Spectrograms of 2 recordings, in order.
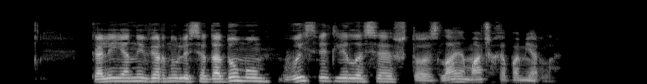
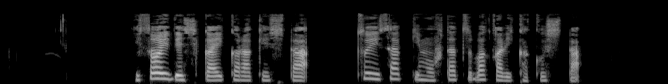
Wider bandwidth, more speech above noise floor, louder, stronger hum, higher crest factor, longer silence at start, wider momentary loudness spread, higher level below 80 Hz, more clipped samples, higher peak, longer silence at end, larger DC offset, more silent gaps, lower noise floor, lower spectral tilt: second, 8 kHz vs 11.5 kHz; second, 34 dB vs 53 dB; about the same, -22 LUFS vs -23 LUFS; neither; about the same, 20 dB vs 24 dB; second, 0.35 s vs 1.35 s; second, 9 LU vs 18 LU; first, -62 dBFS vs -74 dBFS; neither; about the same, -2 dBFS vs -2 dBFS; about the same, 0.95 s vs 0.9 s; neither; neither; second, -56 dBFS vs -77 dBFS; first, -4 dB/octave vs -2 dB/octave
